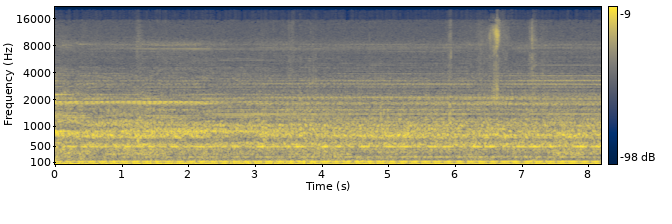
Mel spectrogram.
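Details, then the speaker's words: Friend's Macintosh Classic II after CRT replacement, powering on: steady low hum with faint even fan whir, no horrible sounds; sounds like a computer, hard drive likely clicking, CRT trying to energize, but no image yet. "Well, it sounds more like a computer. No image on the display yet. That could be a lot of things."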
